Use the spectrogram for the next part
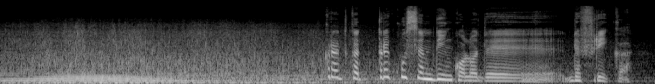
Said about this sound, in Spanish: Uh, de repente, el ruido de un helicóptero que se acercaba ahogó todos los gritos y abucheos.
